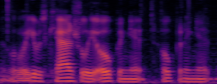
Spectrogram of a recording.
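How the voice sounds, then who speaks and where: A man casually commenting on a game as he plays, thinking aloud and reading the notes he finds out loud. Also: medium pitch, racing, creaky, slight background noise. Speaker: let's play host.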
